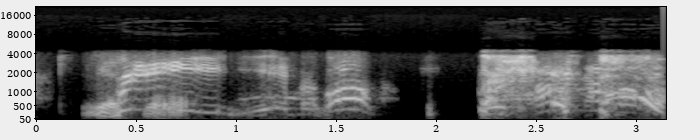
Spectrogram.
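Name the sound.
coughing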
